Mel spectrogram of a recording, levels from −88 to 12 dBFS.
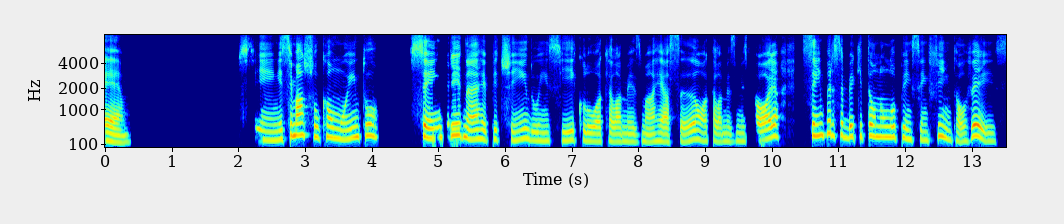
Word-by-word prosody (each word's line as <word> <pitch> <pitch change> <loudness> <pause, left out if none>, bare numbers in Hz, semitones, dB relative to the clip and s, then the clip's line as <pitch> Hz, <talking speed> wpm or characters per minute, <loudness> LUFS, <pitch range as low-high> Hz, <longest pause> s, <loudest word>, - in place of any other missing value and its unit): É. 145 -4 +2 1.6
Sim 180 -4 -6
e 190 - 0
se 275 - +2
machucam 265 -3 +4
muito, 235 +6 0 0.4
sempre, 250 +4 +3
né, 200 -6 +3
repetindo 190 -1 -4
em 165 0 -7
ciclo 170 -1 -3
aquela 155 0 -2
mesma 150 -1 -6
reação, 160 +3 -1
aquela 160 -2 -5
mesma 160 +1 -10
história, 190 +9 +2 0.3
sem 275 0 +3
perceber 265 -5 0
que 250 +1 -8
estão 265 0 +2
num 240 -1 0
looping 235 -3 -1
sem 180 -1 -8
fim, 240 0 -2
talvez? 160 - +3
190 Hz, 115 wpm, -23 LUFS, 160-245 Hz, 1.6 s, machucam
